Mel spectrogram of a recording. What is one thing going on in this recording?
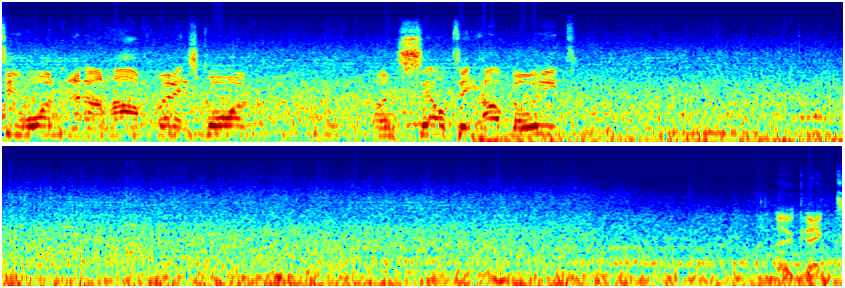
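A large stadium crowd cheers and roars outdoors.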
